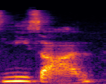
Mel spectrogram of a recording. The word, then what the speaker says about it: Nissan: But the proper pronunciation is Nissan. – It's Nissan or Nissan? – Nissan. That's how the Japanese say it. But apparently other countries don't. It's like the only, apparently that's like a British Australian thing is to pronounce it Nissan.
